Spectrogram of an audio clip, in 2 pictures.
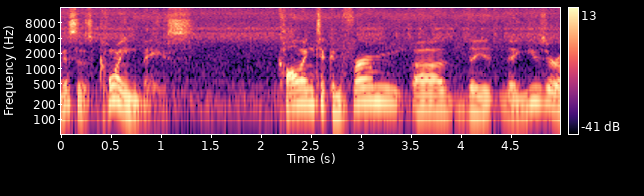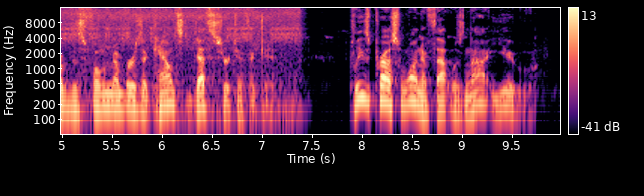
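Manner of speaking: robotic, automated recorded phone message voice. Retelling a phone message they finally listened to, in a robot voice. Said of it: "it was a robot voice going".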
